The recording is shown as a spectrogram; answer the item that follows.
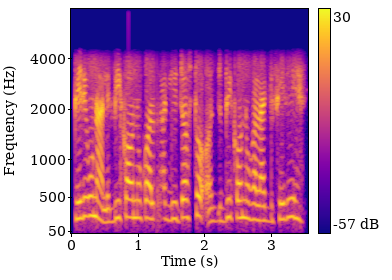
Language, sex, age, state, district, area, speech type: Nepali, female, 18-30, West Bengal, Kalimpong, rural, conversation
